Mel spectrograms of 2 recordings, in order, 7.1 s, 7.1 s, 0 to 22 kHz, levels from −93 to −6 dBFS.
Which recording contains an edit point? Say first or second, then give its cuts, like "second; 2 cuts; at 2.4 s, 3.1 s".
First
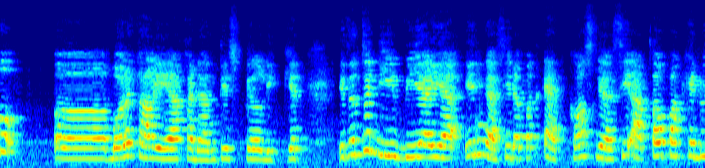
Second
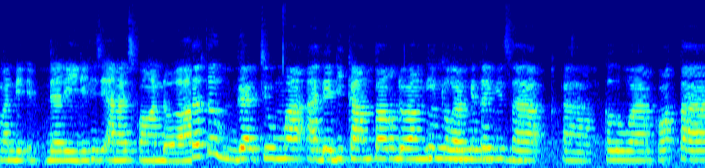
second; 1 cut; at 1.9 s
